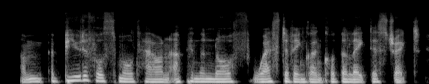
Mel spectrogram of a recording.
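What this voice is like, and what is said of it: English accent. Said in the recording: “I have an accent and I'm originally from England”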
